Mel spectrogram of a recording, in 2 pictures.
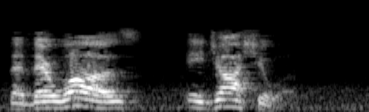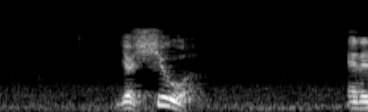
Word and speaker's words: Yeshua: Yeshua is its pronunciation in Hebrew.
